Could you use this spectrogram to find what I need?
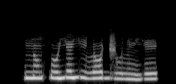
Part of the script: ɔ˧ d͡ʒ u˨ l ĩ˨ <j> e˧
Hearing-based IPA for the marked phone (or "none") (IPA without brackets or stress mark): j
